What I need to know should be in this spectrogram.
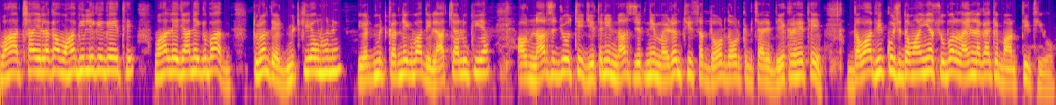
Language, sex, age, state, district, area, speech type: Hindi, male, 60+, Uttar Pradesh, Jaunpur, urban, spontaneous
